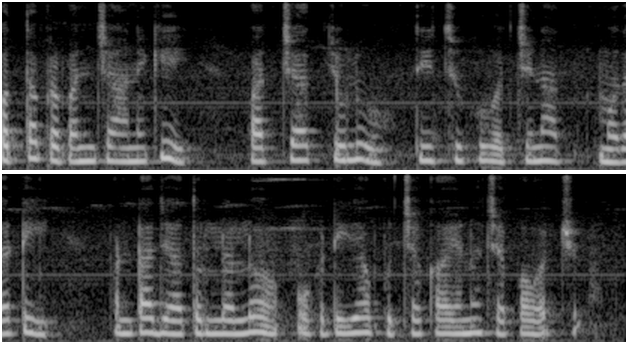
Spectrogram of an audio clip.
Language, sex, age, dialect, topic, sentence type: Telugu, female, 56-60, Central/Coastal, agriculture, statement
